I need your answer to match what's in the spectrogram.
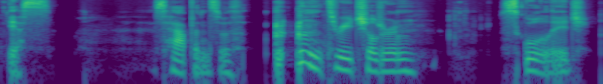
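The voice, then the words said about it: Growly, deeper voice from a cold. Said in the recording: “my voice is a little bit more growly and more manly than usual ... this is not my normal voice ... You got a cold.”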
